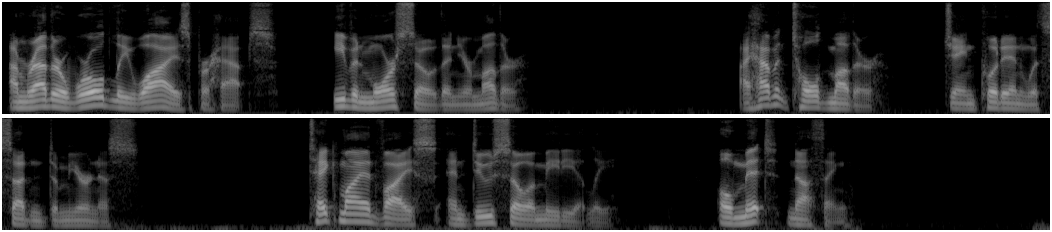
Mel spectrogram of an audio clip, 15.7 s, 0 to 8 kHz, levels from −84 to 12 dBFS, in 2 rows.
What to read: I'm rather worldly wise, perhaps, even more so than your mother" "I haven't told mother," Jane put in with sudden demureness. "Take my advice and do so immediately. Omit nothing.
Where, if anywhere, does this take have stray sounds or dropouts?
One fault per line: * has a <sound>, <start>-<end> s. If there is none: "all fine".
all fine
